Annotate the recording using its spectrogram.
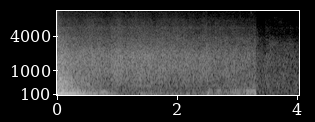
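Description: An opera orchestra's closing chord breaks off and dies away into a fading, noisy hall sound, which drops away abruptly about three seconds in.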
